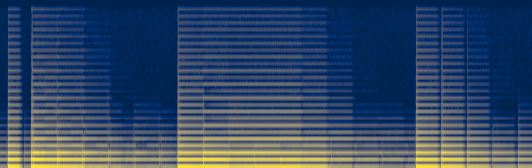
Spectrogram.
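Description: Electronic music: a single held synthesizer pitch re-struck with a click about twice a second. It comes in louder about half a second, three and a half and eight seconds in, and fades between these.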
